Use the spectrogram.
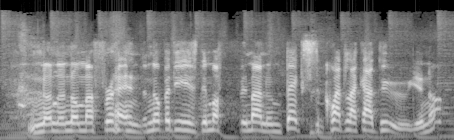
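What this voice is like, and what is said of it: Muffin Man character accent, slipping. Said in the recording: “doing the voice ... The accent's slipping somewhat. ... The accent is born.”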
